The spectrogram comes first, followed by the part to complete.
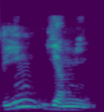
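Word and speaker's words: בנימין: mucha ciencia detrás pero Benjamín en hebreo se dice vin yamin y Serían como dos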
